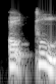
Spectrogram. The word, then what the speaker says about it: ought to: Auta. Ought to ya bacanya.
